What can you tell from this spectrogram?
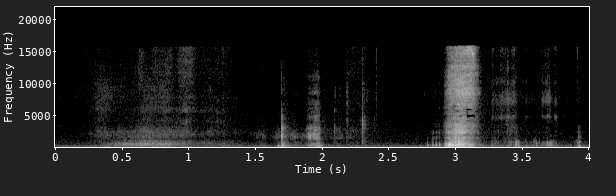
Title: Teasing induced sneezes, buildups, and attempted stifles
